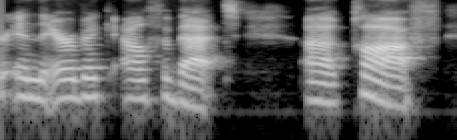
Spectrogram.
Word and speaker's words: qaf: There's one letter in the Arabic alphabet, qaf, which standardly pronounced ka, which we don't have in English, could Right. be in the Gulf Arab countries ga with like a G. But if you went to certain parts of Egypt, it's not even pronounced at all.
